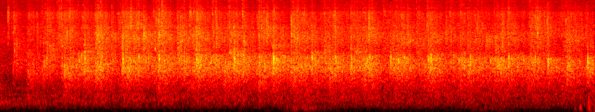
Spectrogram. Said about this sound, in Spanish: Junte sus palmas.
